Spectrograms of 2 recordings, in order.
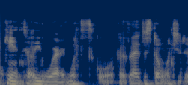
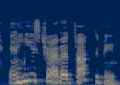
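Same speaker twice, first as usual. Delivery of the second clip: ordinary delivery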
